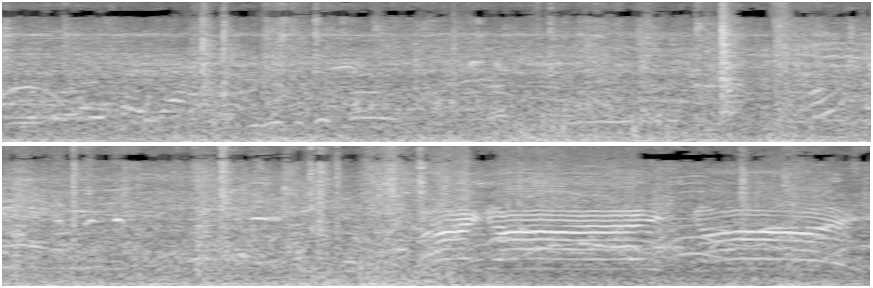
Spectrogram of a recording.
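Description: Loud, steady low rumble of a fairground kiddie ride and its machinery running, with voices of children and adults around. Near the end comes a brief held high-pitched note.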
